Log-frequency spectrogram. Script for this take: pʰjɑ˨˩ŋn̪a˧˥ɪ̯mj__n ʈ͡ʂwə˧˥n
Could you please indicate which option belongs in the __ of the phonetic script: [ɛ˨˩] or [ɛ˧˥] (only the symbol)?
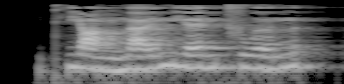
ɛ˧˥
